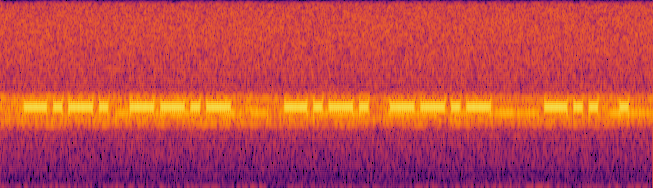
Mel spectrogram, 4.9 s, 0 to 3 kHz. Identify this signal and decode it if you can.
Morse code, heard as a keyed tone, about 21 wpm, 890 Hz, with radio noise. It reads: CQ CQ DE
